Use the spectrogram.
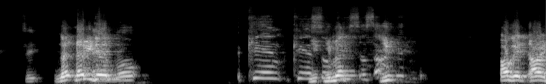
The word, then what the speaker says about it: Kensuke Sasaki: Kensuke Sasaki. Okay, all right. Now you got it right. What did I say first? You butchered the man's first name.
